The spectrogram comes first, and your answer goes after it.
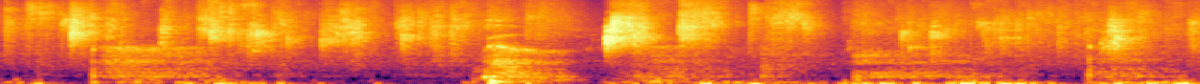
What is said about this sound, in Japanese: よしよし、一回流しちゃおうか。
